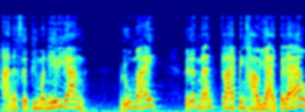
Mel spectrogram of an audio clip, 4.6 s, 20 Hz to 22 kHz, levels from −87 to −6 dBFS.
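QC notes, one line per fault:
Throughout, HE-AAC compression: s sounds turn gritty and lispy, the treble is bright but synthetic, and nothing reaches above 12.3 kHz. This is likely spectral band replication rebuilding the top from copied lower bands. The heavy damage fits roughly 16 kbps.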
